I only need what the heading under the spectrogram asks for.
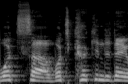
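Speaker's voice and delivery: ordinary delivery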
